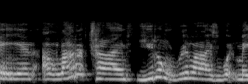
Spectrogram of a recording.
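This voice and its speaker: Using an American accent, a woman with a high pitch talks at a moderate pace. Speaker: digital marketing consultant. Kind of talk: webinar presentation. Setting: live webinar, screen sharing.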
